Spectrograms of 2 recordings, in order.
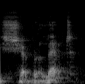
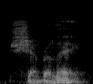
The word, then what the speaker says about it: Chevrolet: what you have with Chevrolet, the automobile. That was a French, if that were an English word, it would be Chevrolet, but we know it's French, so we call it Chevrolet.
